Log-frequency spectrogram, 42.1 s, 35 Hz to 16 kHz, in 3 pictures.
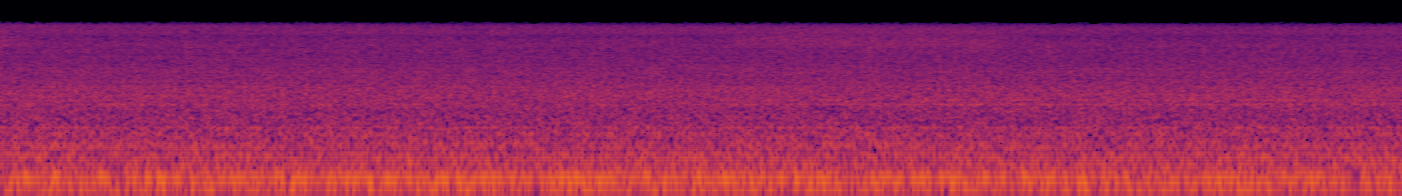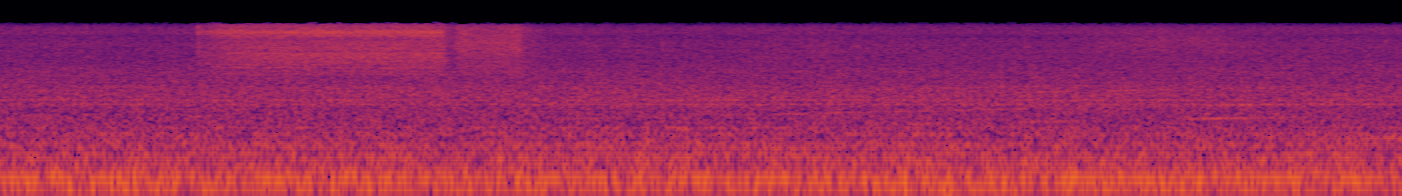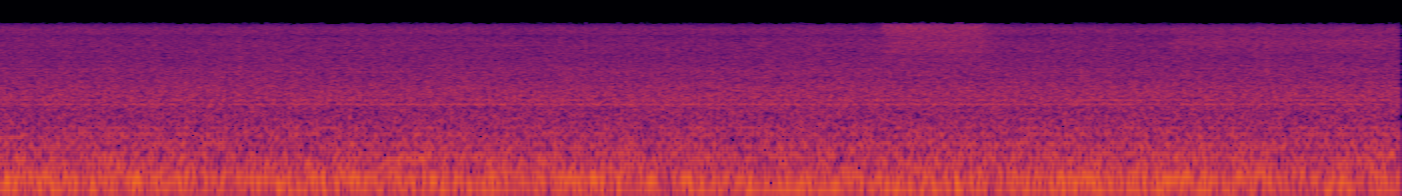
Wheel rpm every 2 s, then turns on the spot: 0, 0, 0, 0, 0, 0, 0, 0, 0, 0, 0, 0, 0, 0, 0, 0, 0, 0, 0, 0, 0.
none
